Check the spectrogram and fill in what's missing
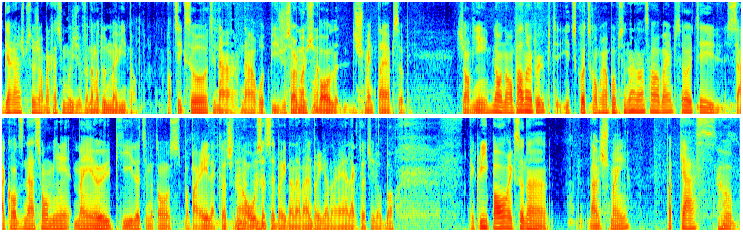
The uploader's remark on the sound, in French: il vente à tout défaire et on s'excuse pour la qualité du son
